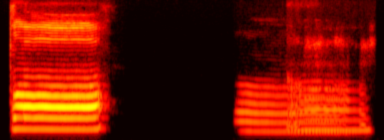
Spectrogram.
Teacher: জিহ্বার আগা সামনের উপরের দুই দাঁতের গোড়ার সঙ্গে লাগবে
